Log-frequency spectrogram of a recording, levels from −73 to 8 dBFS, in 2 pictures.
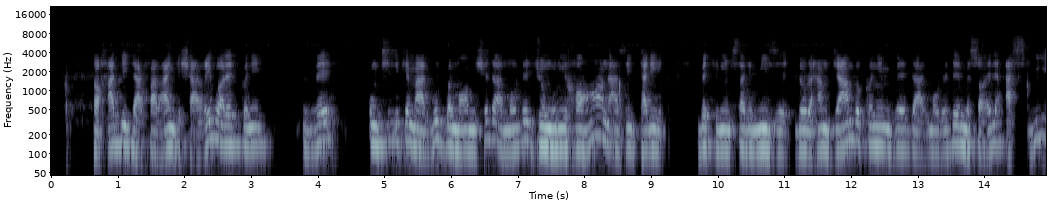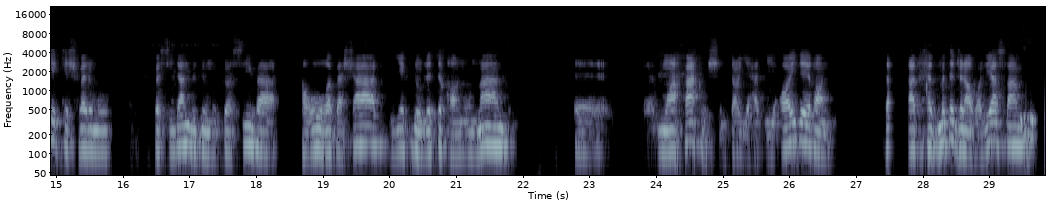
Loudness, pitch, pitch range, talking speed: -30 LUFS, 125 Hz, 115-140 Hz, 110 wpm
